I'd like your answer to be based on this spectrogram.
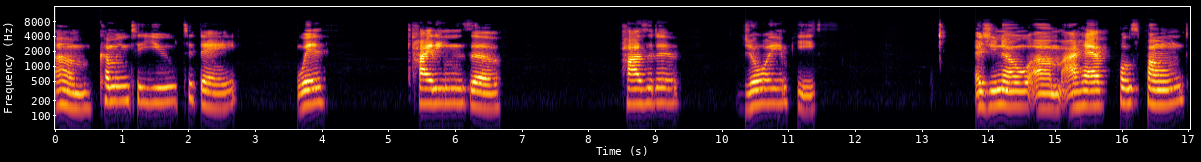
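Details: Aphasia after a stroke, real, in an adult woman in stroke and aphasia recovery.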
